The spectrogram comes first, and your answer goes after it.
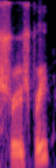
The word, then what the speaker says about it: Shrewsbury: mush routes for your show story so it's Shrewsbury and Phil it's been writing for us for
